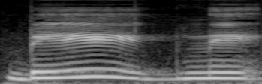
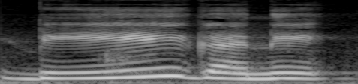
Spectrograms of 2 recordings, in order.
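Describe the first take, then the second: First: A middle vowel is dropped, shortening the word. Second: Every syllable is said in full. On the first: This is the everyday spoken form. "ಆಡು ಭಾಷೆ" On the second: This is the formal written form. "ಗ್ರಾಂಥಿಕ ಭಾಷೆ"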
